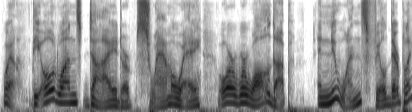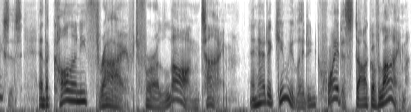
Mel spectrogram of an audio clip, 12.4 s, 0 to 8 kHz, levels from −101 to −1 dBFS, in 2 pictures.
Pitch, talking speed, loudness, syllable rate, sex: 140 Hz, 165 wpm, -20 LUFS, 4.2 syllables/s, male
